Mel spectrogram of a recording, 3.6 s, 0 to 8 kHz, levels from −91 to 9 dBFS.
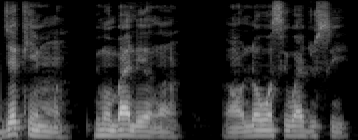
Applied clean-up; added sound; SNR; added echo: none; none; none; none.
